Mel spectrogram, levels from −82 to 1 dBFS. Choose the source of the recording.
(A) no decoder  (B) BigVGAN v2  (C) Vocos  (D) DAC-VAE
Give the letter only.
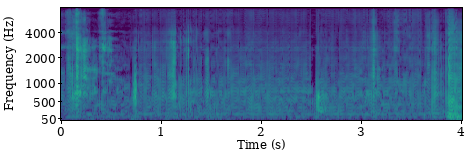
B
